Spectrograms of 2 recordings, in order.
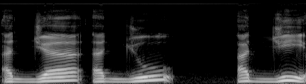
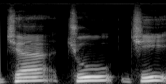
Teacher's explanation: আজ্জু বাতাস ছাড়া বলতে হবে। আজ্জু আজ্জি, অনেকে ঝা চু ঝি এভাবে বাতাস সহ বলেন, এটা ভুল।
